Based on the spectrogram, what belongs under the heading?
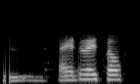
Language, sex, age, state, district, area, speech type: Malayalam, female, 45-60, Kerala, Pathanamthitta, rural, conversation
